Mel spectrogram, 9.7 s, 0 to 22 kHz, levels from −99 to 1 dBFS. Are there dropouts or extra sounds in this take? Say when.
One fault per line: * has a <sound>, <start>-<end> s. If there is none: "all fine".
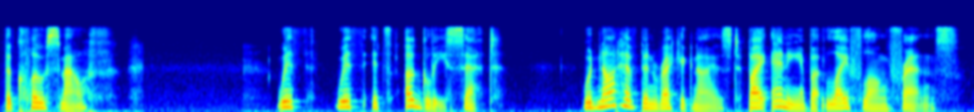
all fine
